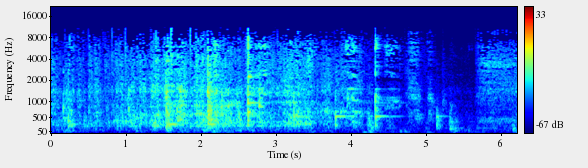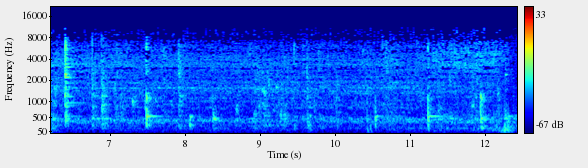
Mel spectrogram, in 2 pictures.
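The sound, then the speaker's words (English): A utensil scrapes the last bits of food out of a mixing bowl during home cooking, making many quick, quiet scratches and clicks in an uneven rhythm, with no talking. “So I'm just seeing if I can get any more out of the bowl.”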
